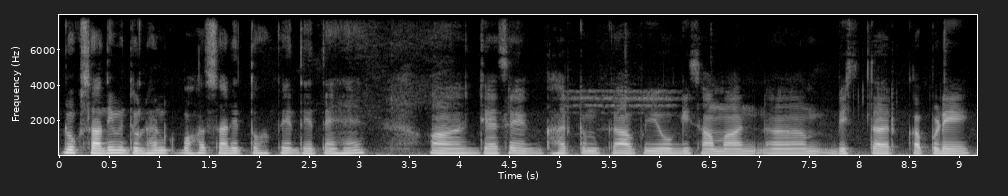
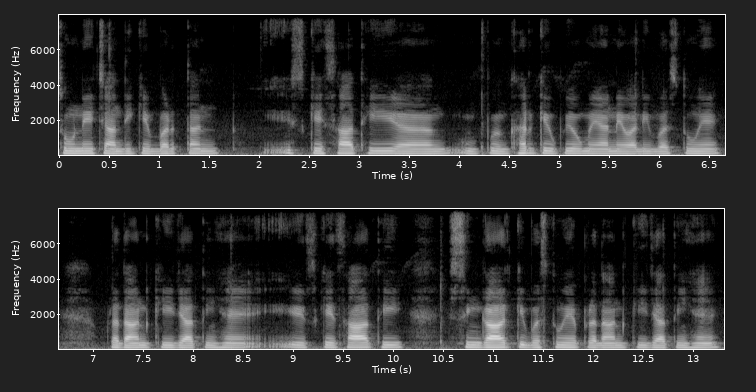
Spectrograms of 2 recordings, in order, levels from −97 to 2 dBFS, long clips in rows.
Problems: none marked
